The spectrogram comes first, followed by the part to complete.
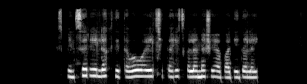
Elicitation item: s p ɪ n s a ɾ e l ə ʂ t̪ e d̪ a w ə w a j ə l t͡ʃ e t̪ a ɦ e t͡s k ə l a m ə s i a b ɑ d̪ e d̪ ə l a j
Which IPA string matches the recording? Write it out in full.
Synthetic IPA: s p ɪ n s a ɾ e l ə x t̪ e t̪ a w ə w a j ə l t͡ʃ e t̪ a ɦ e t͡s k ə l a n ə ʃ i a b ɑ d̪ e d̪ ə l a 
